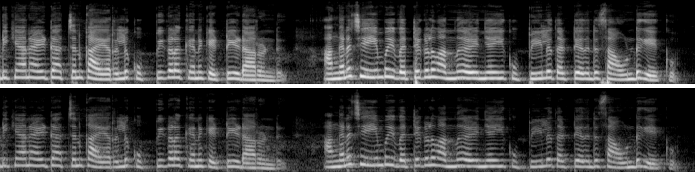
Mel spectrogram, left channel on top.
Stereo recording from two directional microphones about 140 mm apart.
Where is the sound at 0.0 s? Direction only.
40° left (ahead or behind).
